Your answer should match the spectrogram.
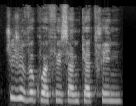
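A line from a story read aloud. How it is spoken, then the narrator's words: Laughing. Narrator (French): disait-elle en riant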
